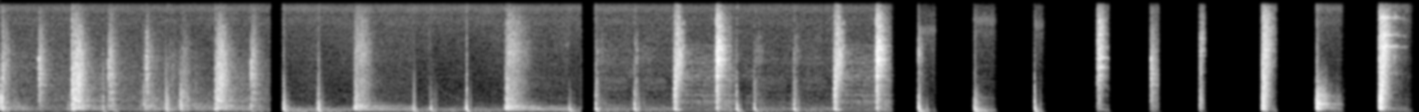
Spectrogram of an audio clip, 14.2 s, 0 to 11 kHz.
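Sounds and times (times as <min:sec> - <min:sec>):
lo-fi tape drum kit: 0:00.0 - 0:09.9, 0:12.6 - 0:14.1.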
